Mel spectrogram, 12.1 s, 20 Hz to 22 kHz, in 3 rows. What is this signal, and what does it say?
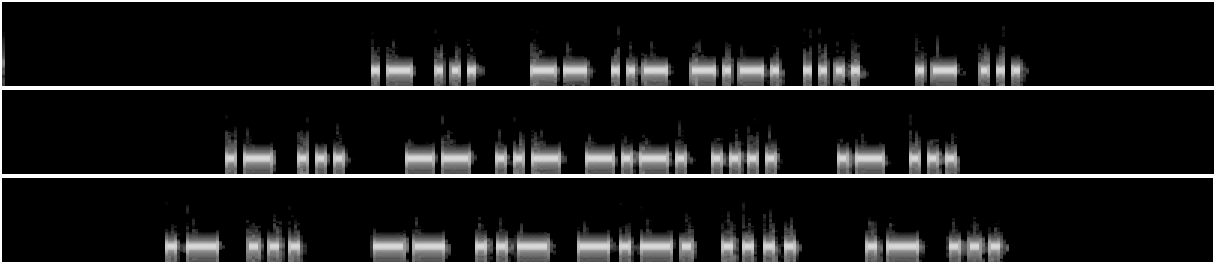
Morse code, heard as a keyed tone, about 38 wpm, 700 Hz. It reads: AS MUCH AS AS MUCH AS AS MUCH AS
